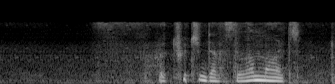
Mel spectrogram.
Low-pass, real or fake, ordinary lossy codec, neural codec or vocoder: none; fake; none; codec, 16 kHz, 1.1 kbps, Voila-Tokenizer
